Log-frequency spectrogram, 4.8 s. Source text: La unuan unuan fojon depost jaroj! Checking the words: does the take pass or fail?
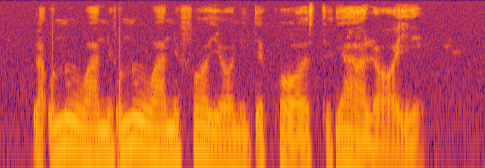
pass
